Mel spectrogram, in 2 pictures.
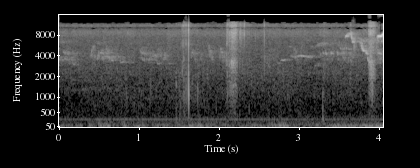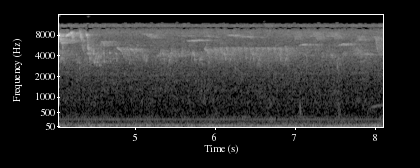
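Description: Birds chirping over outdoor background noise, with a steady low hum. A few sharp clicks come about a second and a half and two seconds in, and a louder one about four seconds in.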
